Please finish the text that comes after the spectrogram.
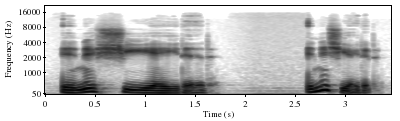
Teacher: In the past, initiated. The second T is between vowels, so we pronounce it like a fast D.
